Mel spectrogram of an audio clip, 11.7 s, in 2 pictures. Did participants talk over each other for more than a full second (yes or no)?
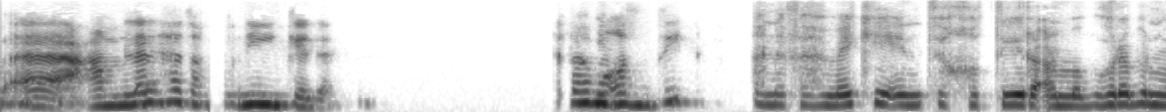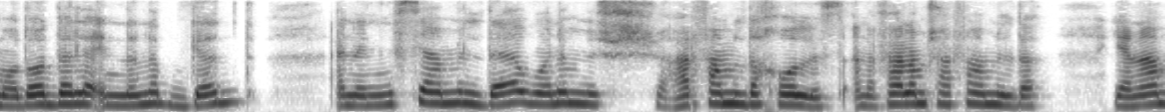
no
